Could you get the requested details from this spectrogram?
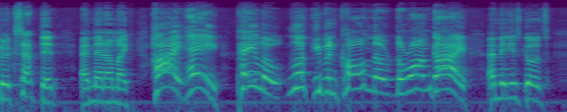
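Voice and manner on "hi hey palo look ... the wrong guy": high-pitched, eager acted explanation; urgent explaining. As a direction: get through to him before he hangs up. Reenacts urgently talking to caller.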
